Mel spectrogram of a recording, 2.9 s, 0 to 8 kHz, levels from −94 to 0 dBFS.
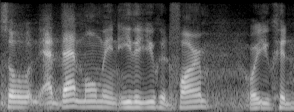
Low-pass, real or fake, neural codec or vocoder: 7.2 kHz; fake; codec, 16 kHz in and 24 kHz out, 0.9 kbps, LongCat-Audio-Codec, four codebook decoder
